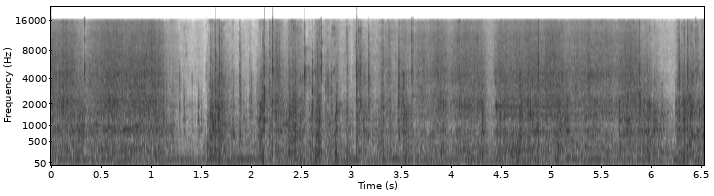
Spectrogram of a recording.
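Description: Silicone spatula stirring frozen coffee cubes in a polypropylene plastic pitcher, the ice chunks knocking and scraping against the plastic in a quick, irregular rattle, with a short lull about a second in. The lye being stirred in is melting the frozen coffee.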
